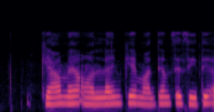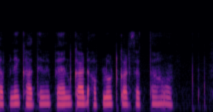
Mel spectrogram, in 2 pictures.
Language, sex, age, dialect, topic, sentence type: Hindi, female, 18-24, Awadhi Bundeli, banking, question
